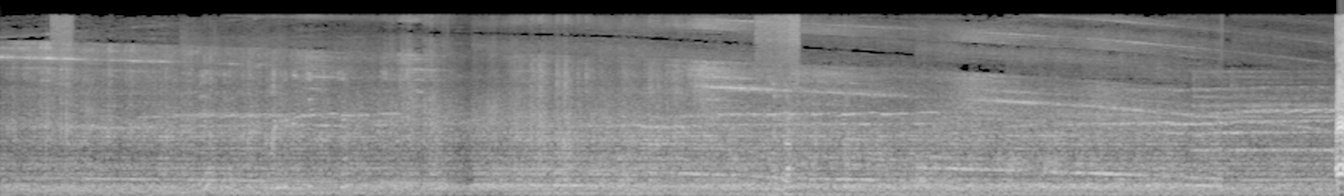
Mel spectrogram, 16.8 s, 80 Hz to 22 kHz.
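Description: A New York 4 subway train bound for Woodlawn runs along the track in the OpenBVE train simulator, with a continuous loud rumble, rising and falling motor whine and occasional wheel squeal throughout.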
